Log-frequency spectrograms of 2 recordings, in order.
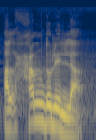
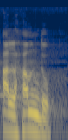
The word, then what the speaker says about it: আলহামদুলিল্লাহ: সূরা ফাতিহার প্রথম আয়াত যে রয়েছে আলহামদুলিল্লাহ, আলহামদুলিল্লাহ, এই হা উচ্চারণ করতে গিয়ে যখন বাংলায় লিখে তখন বলে আলহামদু, এটা গুনাহের কাজ এবং মারাত্মক গুনাহ হবে।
